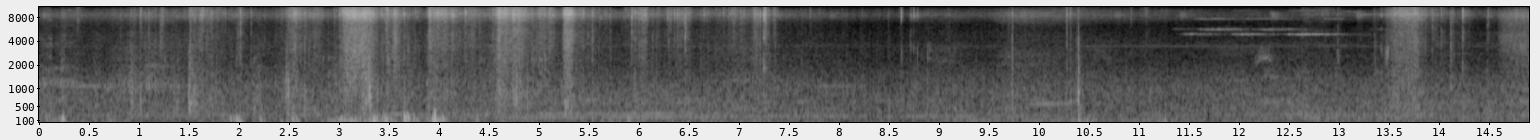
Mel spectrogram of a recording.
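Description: Steady high-pitched insect drone in the trees. In the first half, irregular scuffing and rustling noises come and go, louder than the drone.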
